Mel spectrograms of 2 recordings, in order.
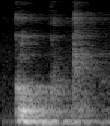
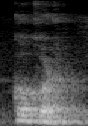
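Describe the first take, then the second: First: The ending is clipped with no extra syllable. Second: The ending is said as an extra syllable. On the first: The speaker calls it right. "कड़क कड़क pronounce करो ... सही" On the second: The speaker calls it wrong. "गलत है"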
